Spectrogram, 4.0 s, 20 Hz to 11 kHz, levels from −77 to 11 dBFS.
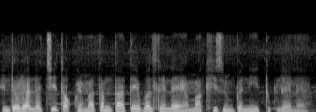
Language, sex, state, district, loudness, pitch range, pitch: Wancho, female, Arunachal Pradesh, Longding, -18 LUFS, 210-220 Hz, 215 Hz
